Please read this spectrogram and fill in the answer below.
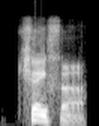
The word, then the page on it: chafer: British English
